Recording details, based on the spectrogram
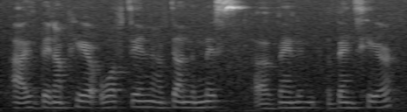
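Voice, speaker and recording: The speech moves at a fairly slow pace. Audible room echo surrounds it. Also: woman. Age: 60s. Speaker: small business owner presenting at expo. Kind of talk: pitch presentation at expo. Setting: stage at expo event. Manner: halting.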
